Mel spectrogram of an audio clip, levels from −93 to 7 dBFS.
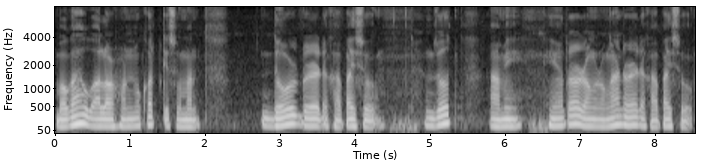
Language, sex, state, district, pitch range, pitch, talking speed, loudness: Assamese, male, Assam, Hailakandi, 115-135 Hz, 120 Hz, 120 wpm, -17 LUFS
